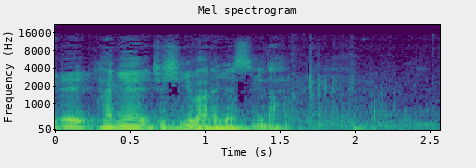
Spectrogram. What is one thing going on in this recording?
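A man speaks loudly through a microphone and loudspeakers.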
